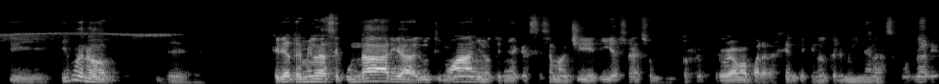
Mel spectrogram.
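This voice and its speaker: Delivered with big swings in loudness, a man's bright, sharp tone moves at a moderate pace, with medium pitch and ordinary pitch variation. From Argentina, San Fernando (Buenos Aires area). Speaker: data and technology professional. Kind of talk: casual interview.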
